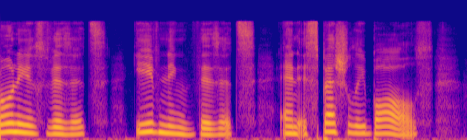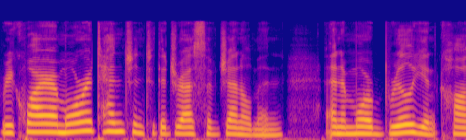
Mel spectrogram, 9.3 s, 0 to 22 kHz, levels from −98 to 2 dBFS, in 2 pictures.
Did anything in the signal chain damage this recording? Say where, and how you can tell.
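No, nothing in this speech recording stood out on listening as damage from any stage of the signal chain.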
